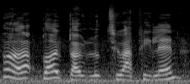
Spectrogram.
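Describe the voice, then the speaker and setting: A woman's voice: a little high, expressive, moderate pace, background noise, lightly acted. A woman acting a nervous, nagging wife with a London accent in a comedy radio play. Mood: weary nagging. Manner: scolding, anxious. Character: nervous, nagging wife of a reckless cab driver.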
